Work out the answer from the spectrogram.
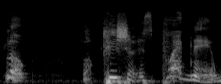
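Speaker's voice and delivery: hushed hallway gossip, breathy and secret; gossiping whisper. Retold or imitated. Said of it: "being like".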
